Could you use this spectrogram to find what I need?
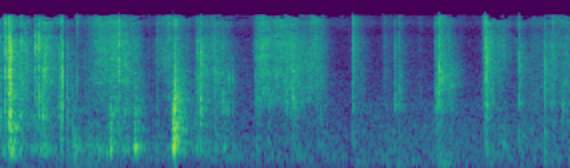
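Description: Plastic packets crinkle as a hand sorts through them.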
